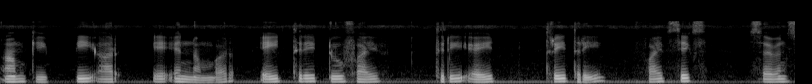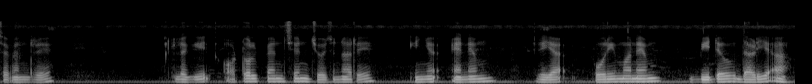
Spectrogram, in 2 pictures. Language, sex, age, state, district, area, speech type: Santali, male, 18-30, West Bengal, Birbhum, rural, read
